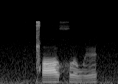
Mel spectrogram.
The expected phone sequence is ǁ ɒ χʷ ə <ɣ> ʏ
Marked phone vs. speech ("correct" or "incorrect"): incorrect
